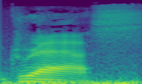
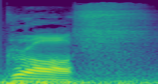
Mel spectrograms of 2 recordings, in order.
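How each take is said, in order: First: The word is said with a stretched American vowel. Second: The word is said with a British accent. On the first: "in American accent, you have to extend the A" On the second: "It's like grass in British accent"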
